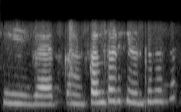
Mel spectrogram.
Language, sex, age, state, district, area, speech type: Dogri, female, 18-30, Jammu and Kashmir, Reasi, rural, conversation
